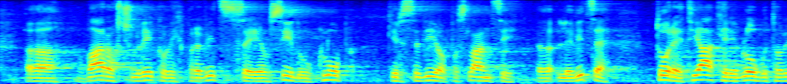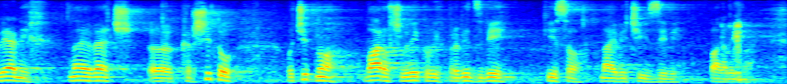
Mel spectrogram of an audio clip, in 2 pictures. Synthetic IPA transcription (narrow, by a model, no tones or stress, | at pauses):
ʋaɾɔxt͡ʃlɔʋeːkɔʋixpɾaʋit̪ssɛjɛwseːd̪uwkloːp | kjeːɾsɛd̪ijɔpɔslaːnt̪si | lɛʋit̪sɛ | t̪oːɾɛjt̪jakeɾjɛblouɡɔt̪ɔwljɛːnix | najʋɛt͡ʃkəɾʃit̪əw | ɔt͡ʃit̪nɔʋaɾɔxt͡ʃlɔʋeːkɔʋixpɾaʋizd̪ʋeː | kisɔnajʋeːt͡ʃiːziːʋi | xʋaːlaleːpa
